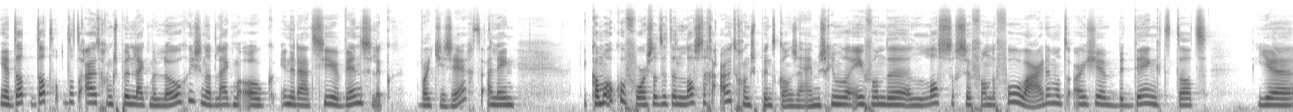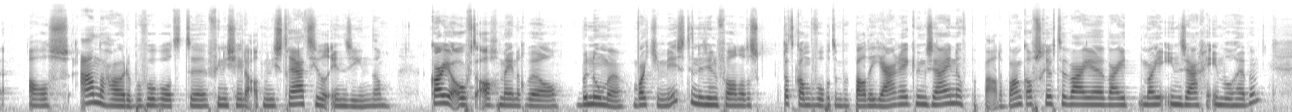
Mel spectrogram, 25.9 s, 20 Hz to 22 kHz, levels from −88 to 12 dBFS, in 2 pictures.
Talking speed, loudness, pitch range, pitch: 220 wpm, -30 LUFS, 195-235 Hz, 215 Hz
